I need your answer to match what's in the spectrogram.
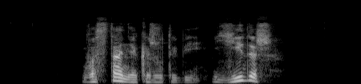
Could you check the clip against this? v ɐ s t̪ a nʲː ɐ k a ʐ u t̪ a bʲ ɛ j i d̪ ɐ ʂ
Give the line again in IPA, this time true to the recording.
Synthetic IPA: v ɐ s t̪ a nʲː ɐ k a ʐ u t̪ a bʲ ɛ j i d̪ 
